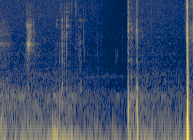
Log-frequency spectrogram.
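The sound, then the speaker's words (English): Soft, wet chewing and mouth sounds, a few quiet smacks, then a single sharp pop near the end as a gum bubble bursts. No one speaks. “Okay, but I am, just for shits and gigs, gonna take a picture of the bubble I can actually accomplish.”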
